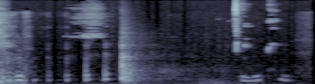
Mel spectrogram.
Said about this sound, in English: That was a firework. Don't worry about it. We're still shooting off fireworks near you.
